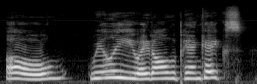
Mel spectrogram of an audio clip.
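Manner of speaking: high, put-on plaintive voice; mock-worried little complaint; concerned. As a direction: act mildly hurt and let down. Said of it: "Now he's concerned".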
